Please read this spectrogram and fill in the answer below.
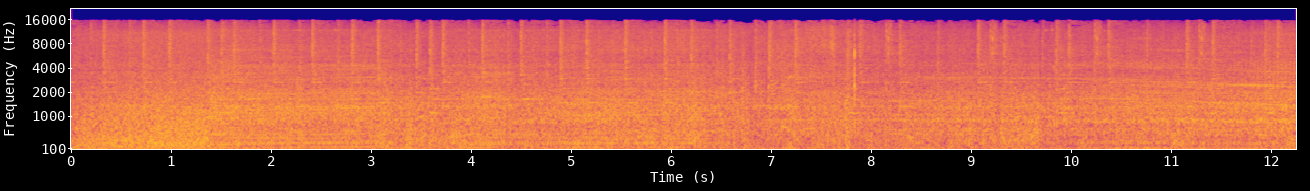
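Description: Motorcycle riding at highway speed: steady wind and road rush over the microphone with the single-cylinder engine's note underneath, from a BMW G310R. Music plays over it.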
